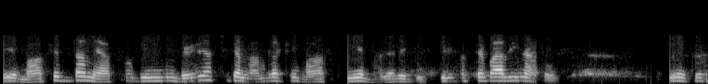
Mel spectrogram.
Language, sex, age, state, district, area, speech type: Bengali, male, 60+, West Bengal, Howrah, urban, conversation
